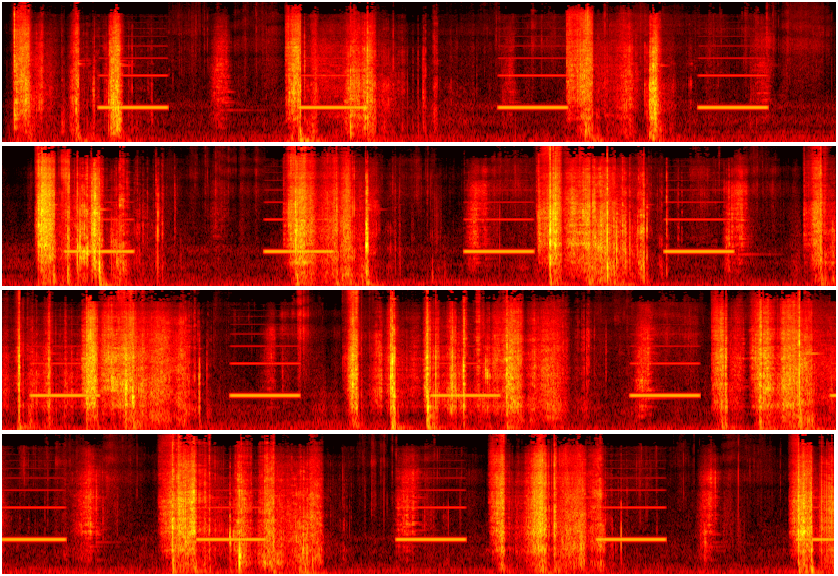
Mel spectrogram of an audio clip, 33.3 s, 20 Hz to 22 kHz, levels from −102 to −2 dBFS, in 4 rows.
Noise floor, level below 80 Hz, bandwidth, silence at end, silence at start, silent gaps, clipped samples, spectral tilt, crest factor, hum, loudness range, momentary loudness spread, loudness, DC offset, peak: -67 dBFS; -64 dBFS; over 20 kHz; 0 s; 0.1 s; none; under 0.1%; 0.5 dB/octave; 32 dB; none; 7 LU; 20 LU; -31 LUFS; under 0.1%; -2 dBFS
